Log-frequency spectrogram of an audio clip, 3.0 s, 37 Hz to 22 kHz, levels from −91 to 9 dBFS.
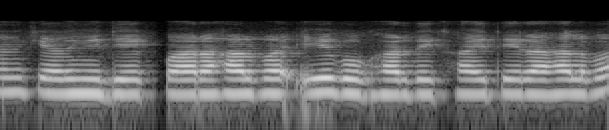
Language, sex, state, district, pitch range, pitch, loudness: Bhojpuri, female, Uttar Pradesh, Deoria, 220-230 Hz, 225 Hz, -15 LUFS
